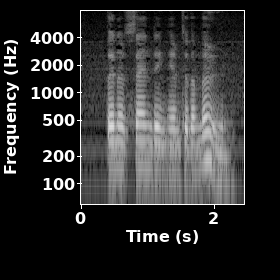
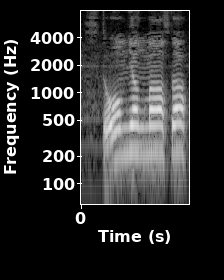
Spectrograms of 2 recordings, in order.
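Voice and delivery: booming laugh-roar, much higher and louder; 9 semitones higher, 8 dB louder, slower than usual. Acted. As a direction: roar it out like a hearty sea captain. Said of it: "he roared".

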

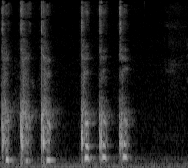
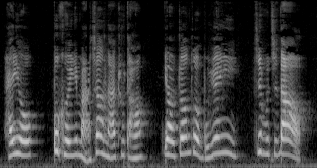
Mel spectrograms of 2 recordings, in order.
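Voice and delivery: bossy instructing; 6 semitones higher than usual. A narrator's reading. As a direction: lay down the rules like a little boss. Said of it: "小羊们吩咐他".

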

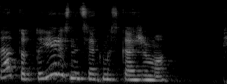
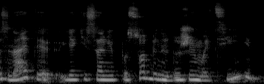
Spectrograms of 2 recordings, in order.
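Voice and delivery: usual speaking voice

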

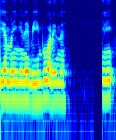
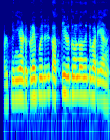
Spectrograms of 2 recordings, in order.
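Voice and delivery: plain reading voice

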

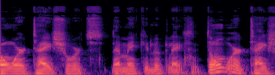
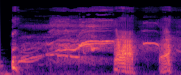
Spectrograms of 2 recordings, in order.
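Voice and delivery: shrieking laugh. Real, not acted. After asking if it was a big one, a shrieking laugh. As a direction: laugh shouted out very high.

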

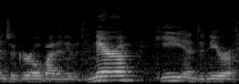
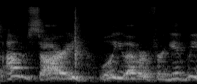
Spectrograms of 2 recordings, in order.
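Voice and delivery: pleading centaur; 10 semitones higher, 3 dB louder than usual. Acted.

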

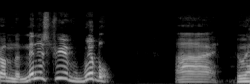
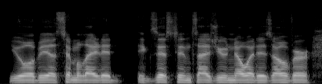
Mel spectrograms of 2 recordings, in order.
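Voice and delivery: low, even, robotic Borg drone; Borg cube voice; 8 semitones lower than usual. Retold or imitated. Meme Borg cube announcing doom in a low drone. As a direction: intone it like an unfeeling hive mind. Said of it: "and it says".

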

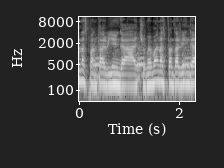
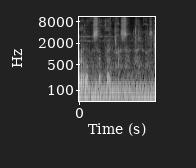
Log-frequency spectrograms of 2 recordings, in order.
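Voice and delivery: fast hushed repeats; nervous whisper; 13 dB quieter, much faster than usual. Real, not acted. Player who heard a sound, whispering it nervously. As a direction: whisper it quickly, listening for the noise.

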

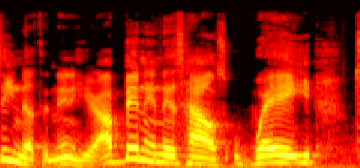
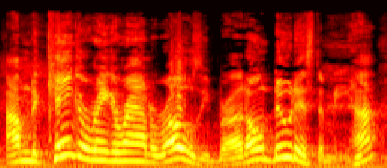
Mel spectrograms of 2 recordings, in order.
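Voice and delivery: ordinary delivery

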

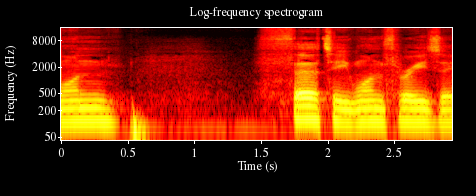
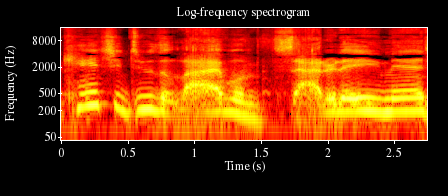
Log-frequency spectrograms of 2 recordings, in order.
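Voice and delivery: imitating Nicole; 5 semitones higher than usual. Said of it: "She said it just like that".

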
